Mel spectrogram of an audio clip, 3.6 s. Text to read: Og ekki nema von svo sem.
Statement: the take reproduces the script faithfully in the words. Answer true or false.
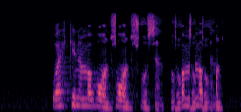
false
